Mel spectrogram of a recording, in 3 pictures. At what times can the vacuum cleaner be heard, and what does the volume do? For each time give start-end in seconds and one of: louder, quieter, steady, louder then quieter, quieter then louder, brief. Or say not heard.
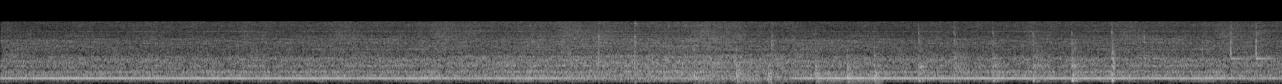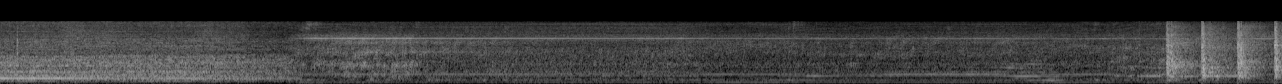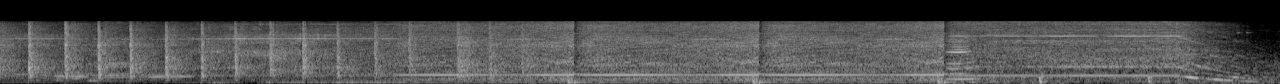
0.0-38.4 quieter then louder.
